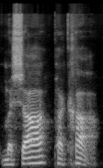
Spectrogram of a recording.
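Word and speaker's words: mishpacha: So that CH is pronounced as like a ka. It's not ka. That would be like the KA, the ka. It's more like and it's not ha. That's ha. It'd be like ka. right? Like in what's the word that has ka in it? This word, ISUPK, right? You pronounce it like that.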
